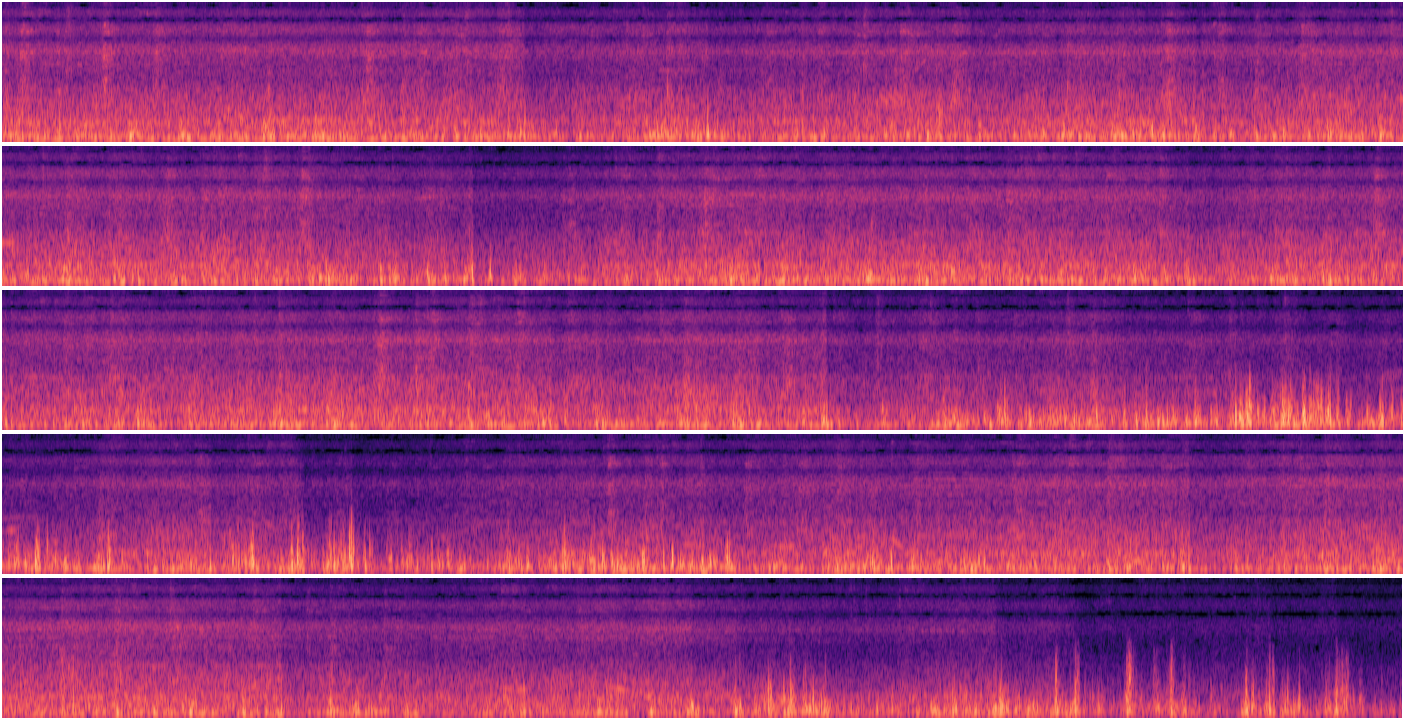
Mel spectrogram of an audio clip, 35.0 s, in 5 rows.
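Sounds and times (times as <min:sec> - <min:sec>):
train wheels rumbling on rail: 0:00.0 - 0:35.0
wind buffeting microphone: 0:00.0 - 0:35.0.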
